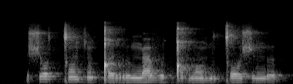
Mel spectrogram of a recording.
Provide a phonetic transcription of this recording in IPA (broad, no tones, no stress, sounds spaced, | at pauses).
ʃ ɔ ǀ ɔ̃ c ɔ̃ ǃ ɐ r ʊ ŋ a v ə ǃ ʊ b ɔ̃ b ə̃ ǀ ɔ ʃ ə ŋ ə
